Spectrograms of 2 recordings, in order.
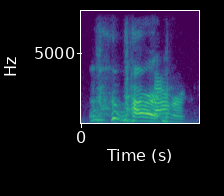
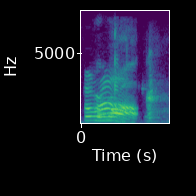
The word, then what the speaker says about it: Barack: Barrack. What? Barrack? Barrack? Barrack. Oh, for fuck's sake. Can't say it. Barry was saying it wrong. Oh no, it's Barack. That's not right if you say it like that.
